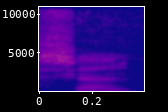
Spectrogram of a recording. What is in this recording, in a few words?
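"shen", Mandarin Chinese pinyin, neutral tone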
